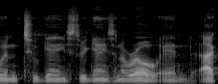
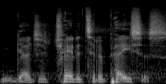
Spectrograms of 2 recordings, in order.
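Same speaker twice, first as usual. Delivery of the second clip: put-on New York accent with a raised, higher pitch; 6 semitones higher than usual. Retelling what Jay told him after he landed, in Jay's New York accent. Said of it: "so he got the New York accent".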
